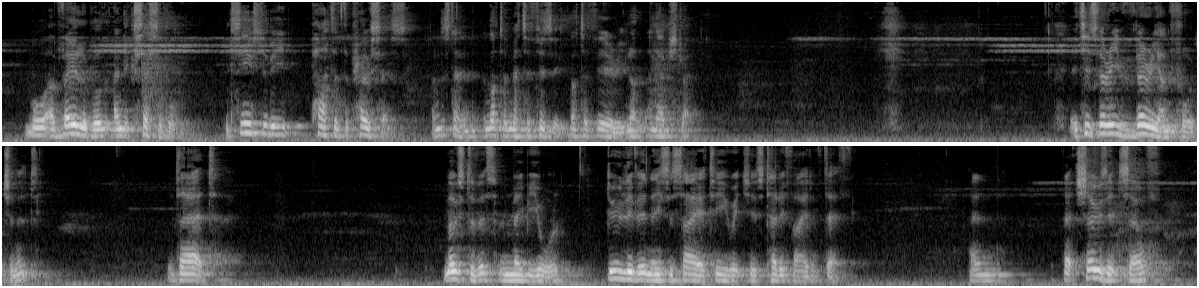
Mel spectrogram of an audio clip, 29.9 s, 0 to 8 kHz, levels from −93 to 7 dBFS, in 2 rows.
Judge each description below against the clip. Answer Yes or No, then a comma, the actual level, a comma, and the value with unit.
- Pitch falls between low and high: No, low, 125 Hz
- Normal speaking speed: No, slow, 95 wpm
